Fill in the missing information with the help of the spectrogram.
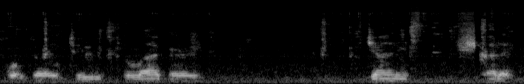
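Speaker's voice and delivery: normal talking voice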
